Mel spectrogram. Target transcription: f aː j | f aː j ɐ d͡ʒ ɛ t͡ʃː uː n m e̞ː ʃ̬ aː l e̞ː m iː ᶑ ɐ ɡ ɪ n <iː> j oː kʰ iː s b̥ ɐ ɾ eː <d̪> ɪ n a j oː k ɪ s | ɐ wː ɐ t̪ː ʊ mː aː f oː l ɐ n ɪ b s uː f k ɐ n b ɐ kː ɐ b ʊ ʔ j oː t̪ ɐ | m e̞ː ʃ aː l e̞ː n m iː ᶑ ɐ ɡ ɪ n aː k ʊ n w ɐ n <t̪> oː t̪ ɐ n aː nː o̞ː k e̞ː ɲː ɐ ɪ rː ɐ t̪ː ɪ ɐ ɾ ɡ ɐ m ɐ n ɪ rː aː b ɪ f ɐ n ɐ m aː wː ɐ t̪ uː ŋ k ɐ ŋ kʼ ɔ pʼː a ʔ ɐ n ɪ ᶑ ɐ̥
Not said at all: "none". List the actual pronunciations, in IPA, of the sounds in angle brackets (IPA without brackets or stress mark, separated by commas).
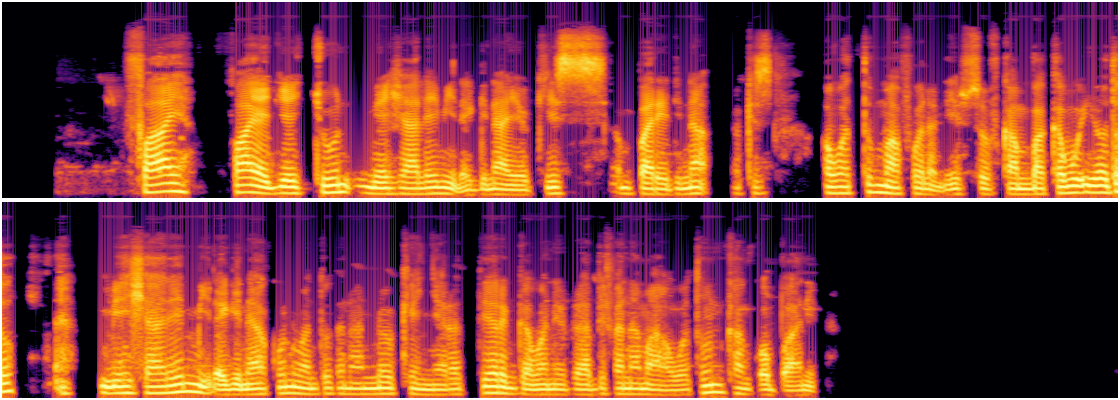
aː, d̪, t̪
